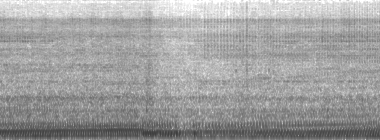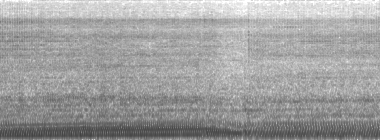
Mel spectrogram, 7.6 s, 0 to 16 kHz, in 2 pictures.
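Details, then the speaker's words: Rebuilt 2002 Honda Rancher 350 ATV pulling away on a ride: smooth, even single-cylinder note rising cleanly with throttle, idle a bit high, nice and quiet; normal running. "Very nice and quiet. This motor's mint. Starts right up."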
